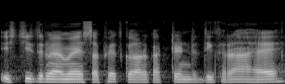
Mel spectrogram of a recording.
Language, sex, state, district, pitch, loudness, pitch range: Hindi, male, Uttar Pradesh, Lucknow, 120 Hz, -20 LUFS, 115-125 Hz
